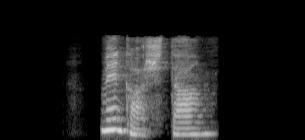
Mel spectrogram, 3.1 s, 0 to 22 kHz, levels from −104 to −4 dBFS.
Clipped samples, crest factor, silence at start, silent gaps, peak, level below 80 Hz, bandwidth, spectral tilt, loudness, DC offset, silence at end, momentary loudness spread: under 0.1%; 20 dB; 1 s; none; -14 dBFS; -76 dBFS; 8 kHz; -3.5 dB/octave; -28 LUFS; under 0.1%; 0.9 s; 11 LU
